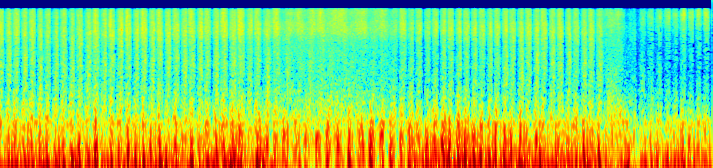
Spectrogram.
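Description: A grey fluffy synthetic-fur windscreen over a microphone is scratched and rubbed fast with fingertips and nails, making a dense, low, rumbling scrape that pulses irregularly. The rustle stays heavy in the bass, with almost no high content, and keeps going steadily, dropping off briefly near the end.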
